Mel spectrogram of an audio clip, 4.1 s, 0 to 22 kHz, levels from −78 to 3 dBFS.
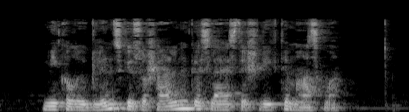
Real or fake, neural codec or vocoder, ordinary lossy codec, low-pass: real; none; AAC, 48 kbps; 10.8 kHz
